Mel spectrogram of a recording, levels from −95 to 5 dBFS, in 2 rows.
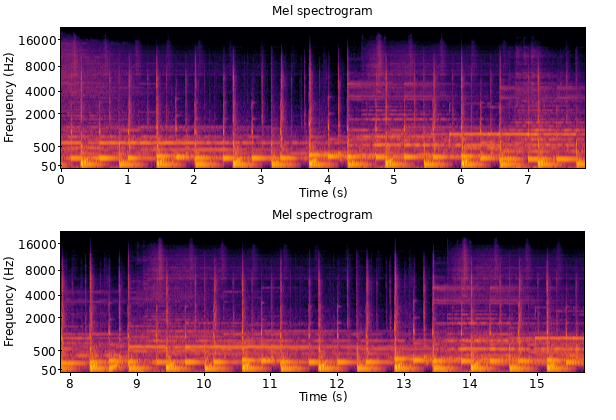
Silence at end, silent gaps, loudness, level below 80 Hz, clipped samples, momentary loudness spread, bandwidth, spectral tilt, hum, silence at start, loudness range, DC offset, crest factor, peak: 0 s; none; -22 LUFS; -26 dBFS; under 0.1%; 4 LU; 13 kHz; -7.5 dB/octave; none; 0 s; 1 LU; under 0.1%; 18 dB; -2 dBFS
